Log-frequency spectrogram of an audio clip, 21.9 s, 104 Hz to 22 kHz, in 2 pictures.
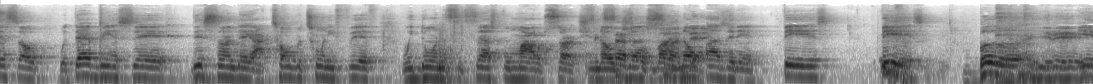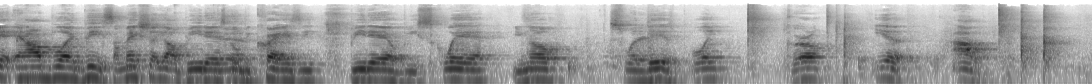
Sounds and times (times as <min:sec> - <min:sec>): Speech: 0:00.0 - 0:20.9.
